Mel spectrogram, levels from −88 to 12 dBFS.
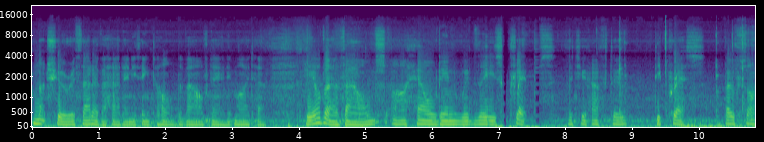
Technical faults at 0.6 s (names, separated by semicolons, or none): hard clipping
